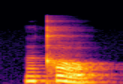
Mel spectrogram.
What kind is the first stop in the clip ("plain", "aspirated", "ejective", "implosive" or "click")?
aspirated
